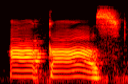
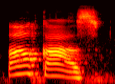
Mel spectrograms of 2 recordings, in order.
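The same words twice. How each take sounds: First: Said in the usual way. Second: आकाश with a short first vowel, "akaash"; mispronounced आकाश. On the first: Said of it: "फिर उनका शुद्ध उच्चारण". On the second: Shown as a demonstration. Teacher showing children the error, आकाश said "akaash". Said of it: "अशुद्ध शब्द मैंने रखे हैं".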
